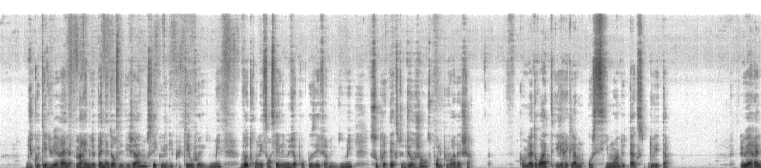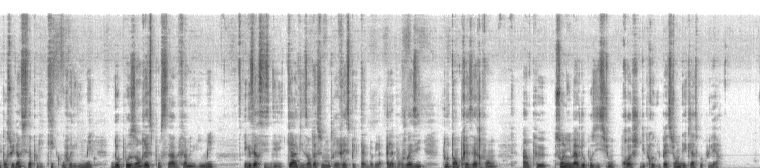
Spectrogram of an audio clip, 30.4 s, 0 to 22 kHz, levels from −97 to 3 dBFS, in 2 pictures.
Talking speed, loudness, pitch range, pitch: 160 wpm, -25 LUFS, 155-200 Hz, 175 Hz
